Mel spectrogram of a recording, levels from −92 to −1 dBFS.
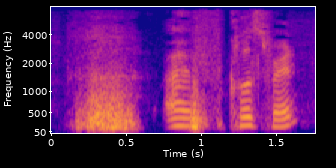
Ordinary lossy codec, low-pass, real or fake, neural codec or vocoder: MP3, 32 kbps; 7.2 kHz; real; none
